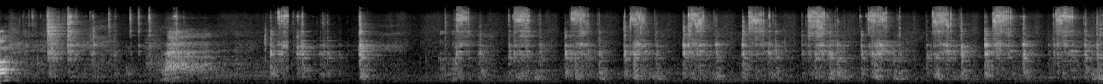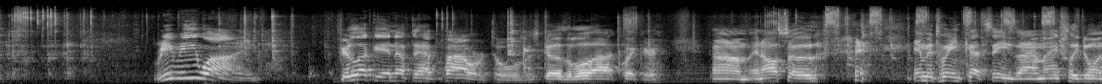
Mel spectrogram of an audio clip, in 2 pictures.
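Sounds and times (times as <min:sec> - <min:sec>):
ratchet pawl clicking: 0:02.6 - 0:03.8, 0:04.4 - 0:12.6, 0:13.3 - 0:16.3, 0:17.2 - 0:17.7, 0:18.6 - 0:22.0
metal rubbing: 0:02.6 - 0:22.0.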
